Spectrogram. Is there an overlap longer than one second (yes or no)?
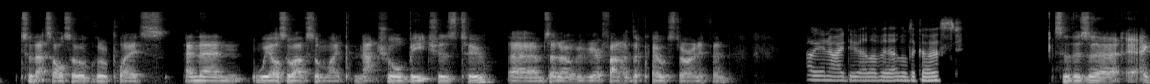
no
